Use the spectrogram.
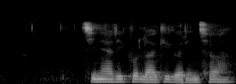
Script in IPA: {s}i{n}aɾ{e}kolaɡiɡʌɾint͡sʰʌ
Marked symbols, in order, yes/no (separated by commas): no, yes, no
